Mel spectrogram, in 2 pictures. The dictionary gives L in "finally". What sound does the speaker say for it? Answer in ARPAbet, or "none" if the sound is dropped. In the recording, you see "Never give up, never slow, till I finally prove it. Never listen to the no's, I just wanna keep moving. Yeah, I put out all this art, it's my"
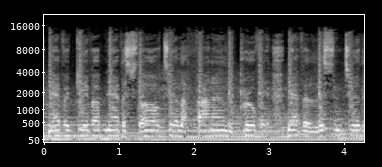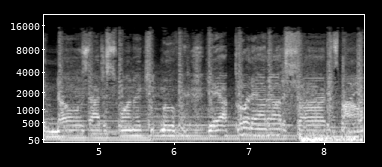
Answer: none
